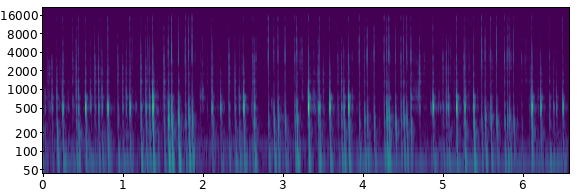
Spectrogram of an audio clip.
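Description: Long nails tap rapidly on the domed lid of a closed, hollow, dark grey faux-leather-covered hard-shell glasses case. Each tap is a short, dry click with a hollow mid-pitched tone around 530 Hz that dies away almost instantly.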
